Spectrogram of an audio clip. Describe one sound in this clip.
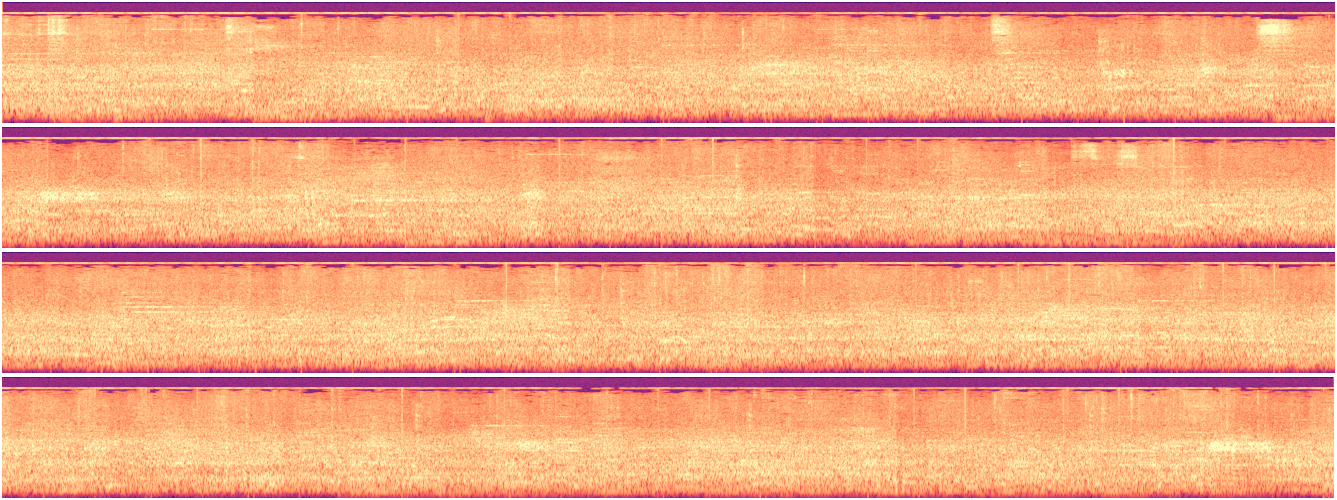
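Video game sound effects play from a television.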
